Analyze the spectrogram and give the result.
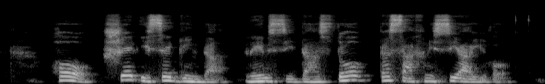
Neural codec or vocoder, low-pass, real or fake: autoencoder, 48 kHz, 128 numbers a frame, DAC-VAE, trained on Japanese speech; 10.8 kHz; fake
